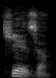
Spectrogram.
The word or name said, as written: chiesa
